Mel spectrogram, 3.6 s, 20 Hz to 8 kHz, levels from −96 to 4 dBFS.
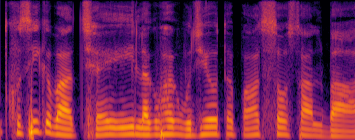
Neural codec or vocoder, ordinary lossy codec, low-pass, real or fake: none; none; none; real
